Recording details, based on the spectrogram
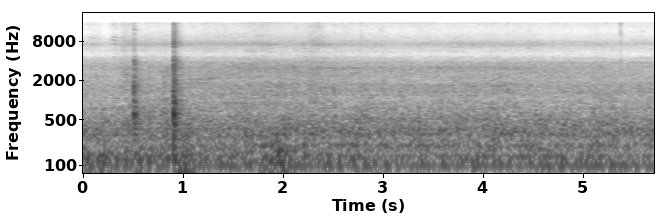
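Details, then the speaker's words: LG 15kg front-loader with a rough sound and a loose, wobbly drum: the drum turns with a coarse, steady low rumble, before the bearings are replaced. Worn drum bearing rumble. "Mesin cuci LG ini suaranya kasar, kita cek drumnya ya. Oh, ini drumnya oblak. Nah, ini kalau drum oblak begini nih kemungkinan besar bearing amrol."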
